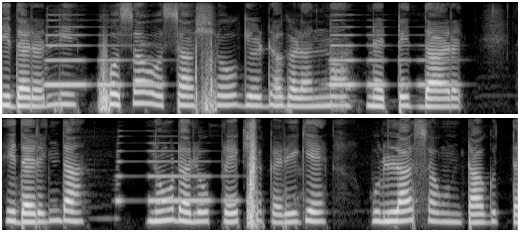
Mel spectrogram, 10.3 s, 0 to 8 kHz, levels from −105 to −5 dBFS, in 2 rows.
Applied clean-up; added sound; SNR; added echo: neural mask model RNNoise.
